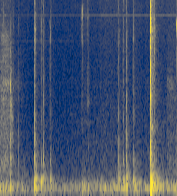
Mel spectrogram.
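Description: Computer keyboard keystrokes for a save shortcut: a handful of soft, close clicks scattered irregularly over a low hum, with one sharper tap near the end, and no voices.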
